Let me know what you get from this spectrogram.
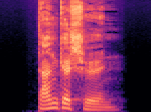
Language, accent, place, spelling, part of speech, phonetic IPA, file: German, Germany, Berlin, Dankeschön, noun, [ˈdaŋkə ʃøːn], De-Dankeschön.ogg
- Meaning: thanks, thank-you message, word of thanks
